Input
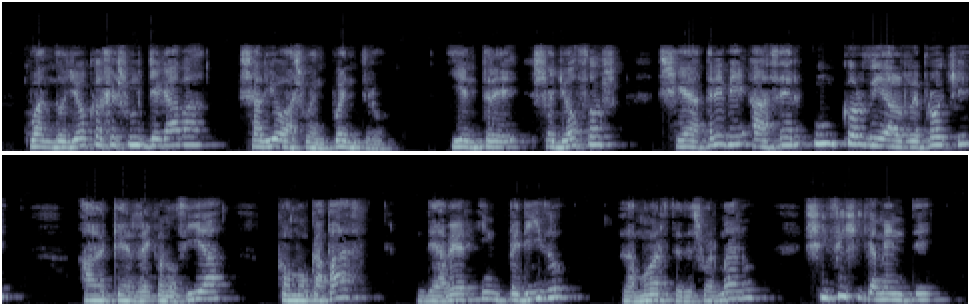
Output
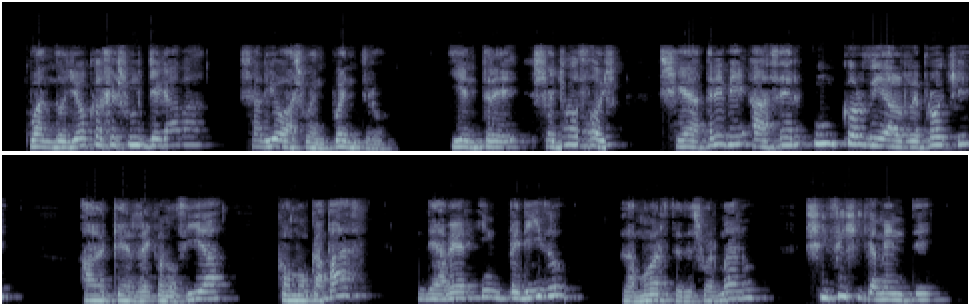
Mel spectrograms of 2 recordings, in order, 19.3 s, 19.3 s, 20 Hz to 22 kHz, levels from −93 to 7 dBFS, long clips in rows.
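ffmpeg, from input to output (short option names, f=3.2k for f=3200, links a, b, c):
-filter_complex "[0:a]asettb=1/sr,asplit=3[a][b][c];[a]atrim=end=12.864[d];[b]atrim=start=12.86:end=15.28,asetpts=PTS-STARTPTS,afade=t=in:d=0.004:c=qsin,afade=t=out:st=2.416:d=0.004:c=qsin,afreqshift=50[e];[c]atrim=start=15.276[f];[d][e]acrossfade=d=0.004:c1=hsin:c2=qsin[g];[g][f]acrossfade=d=0.004:c1=qsin:c2=hsin,asplit=5[h][i][j][k][l];[h]atrim=end=1.642[m];[i]atrim=start=1.638:end=2.622,asetpts=PTS-STARTPTS,volume=-8.5dB[n];[j]atrim=start=2.618:end=5.582[o];[k]atrim=start=5.578:end=6.032,asetpts=PTS-STARTPTS,areverse[p];[l]atrim=start=6.028[q];[m][n]acrossfade=d=0.004:c1=hsin:c2=hsin[r];[r][o]acrossfade=d=0.004:c1=hsin:c2=hsin[s];[s][p]acrossfade=d=0.004:c1=hsin:c2=hsin[t];[t][q]acrossfade=d=0.004:c1=hsin:c2=hsin,lowshelf=f=110:g=-5,agate=range=-20dB:threshold=-52dB:ratio=16:detection=peak"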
